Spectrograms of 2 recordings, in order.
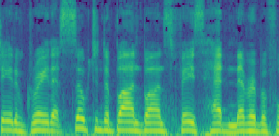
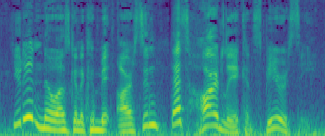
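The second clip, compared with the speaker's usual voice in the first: quick, higher-pitched rebuttal; high, blithe character voice; Lyra, breezy; 6 semitones higher, faster than usual. Acted. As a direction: argue back without concern. Lyra argues back.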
